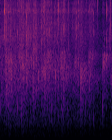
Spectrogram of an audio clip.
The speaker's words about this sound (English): Come on, every campus. Come on, West Side, clap with us.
